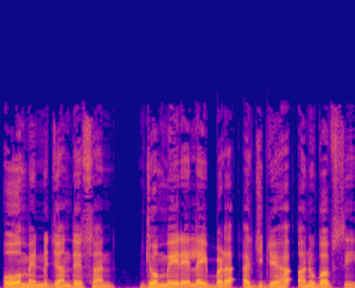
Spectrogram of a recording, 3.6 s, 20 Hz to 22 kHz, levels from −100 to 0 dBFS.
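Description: At 0.45 s, just before "ਜਾਂਦੇ ਸਨ ਜੋ ਮੇਰੇ", and again at 2.60 s, damaged data in a compressed stream gives brief glitches: corrupt frames throw the decoder off sync until it finds the next header.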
